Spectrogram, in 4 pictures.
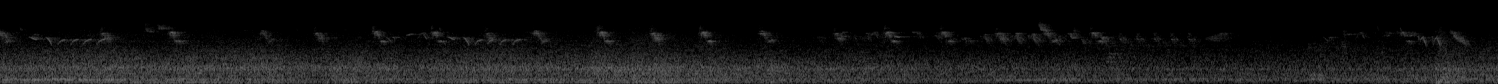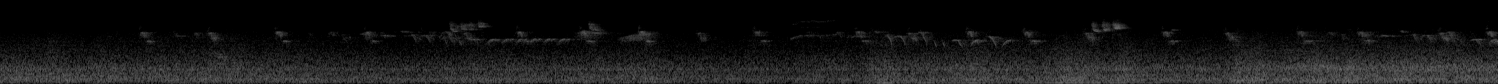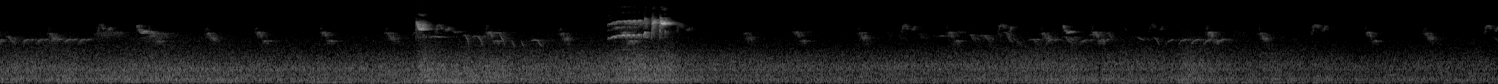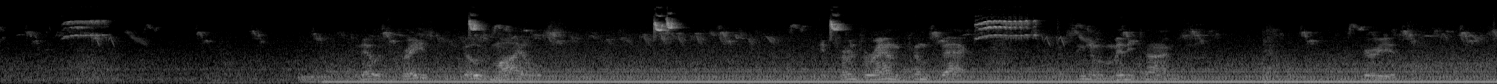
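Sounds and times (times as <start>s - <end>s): small birds chirping: 0.0s - 14.8s, 16.4s - 59.9s
low ambient hum: 47.9s - 59.9s.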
